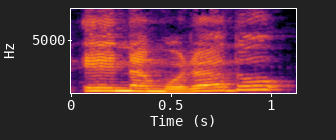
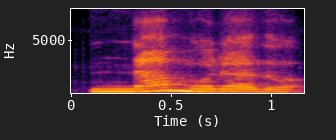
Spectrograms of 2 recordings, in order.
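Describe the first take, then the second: First: The word begins with an e vowel sound. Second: The word begins with an n sound. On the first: "se puede decir enamorado" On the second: "cuando la palabra empieza con E de no pronunciarla"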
